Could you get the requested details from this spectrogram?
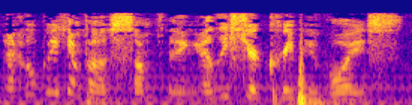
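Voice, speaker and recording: A woman's voice: a little high, animated, brisk, music in the background. A teenage girl co-hosting a casual chat over an online call, teasing and swearing freely. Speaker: podcast co-host. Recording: muffled lo-fi call with faint hum.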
